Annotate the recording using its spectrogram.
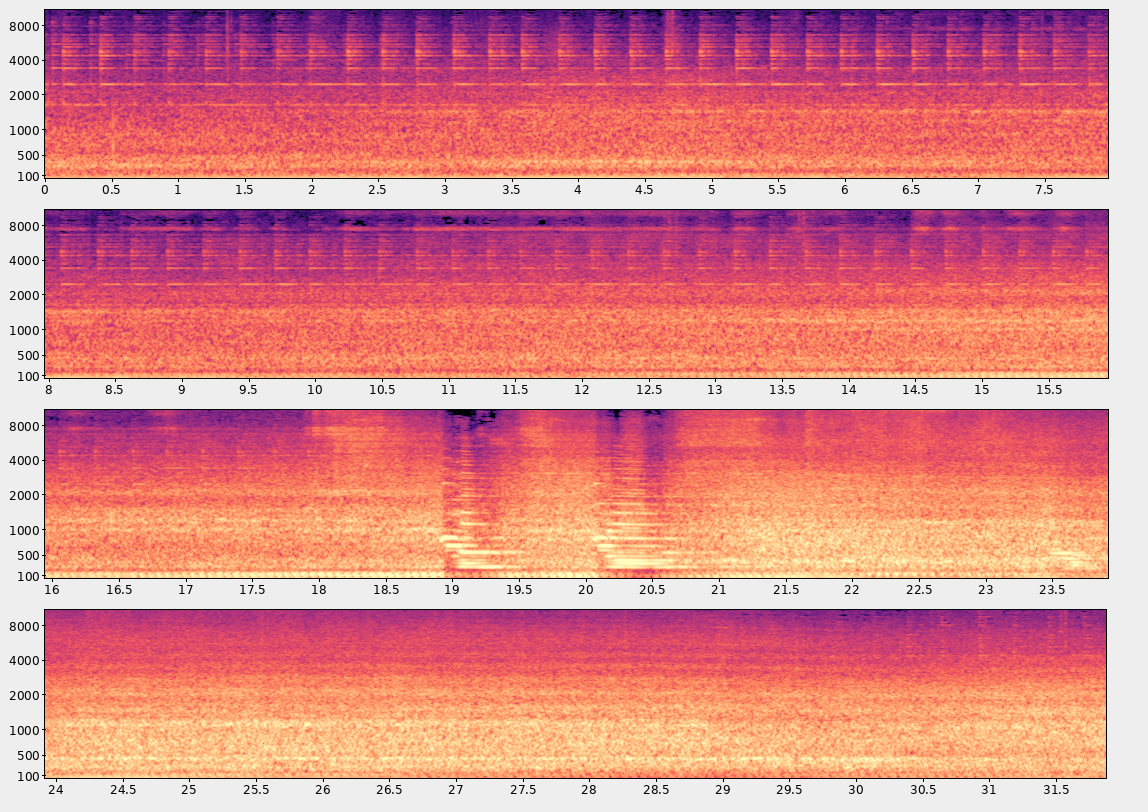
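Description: Diesel-hauled passenger train approaching and passing at speed. A steady engine rumble grows louder, two short horn blasts sound about two-thirds of the way in, and then loud wheel and rail noise follows as it goes by.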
